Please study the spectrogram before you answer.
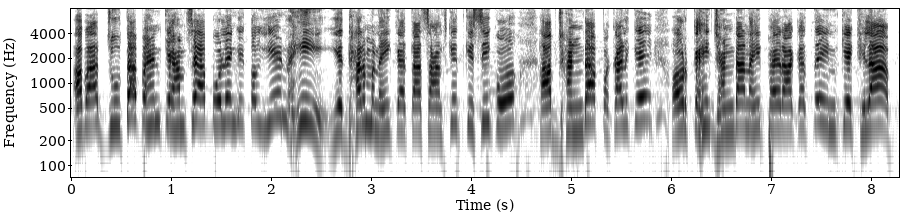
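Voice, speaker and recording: Speaking at normal speed with few pauses, a protester from Ayodhya, north India, delivers fiery street oratory in a very high, bright voice. The outdoor protest interview turns into a political speech, combative and declamatory, punctuated by rhetorical questions.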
